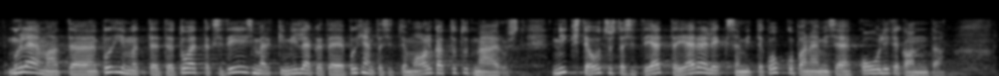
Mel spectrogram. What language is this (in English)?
Estonian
